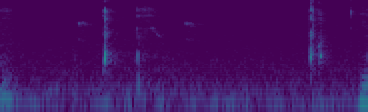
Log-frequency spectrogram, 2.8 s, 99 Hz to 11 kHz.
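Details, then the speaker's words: Baby with strong, recurring hiccups, two sharp brief hiccup sounds about 1.5 seconds apart in a quiet room; caregiver wonders if the baby drank too much milk or didn't burp enough; hiccups. "the hiccups again once you do what you're doing or two hiccups again"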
